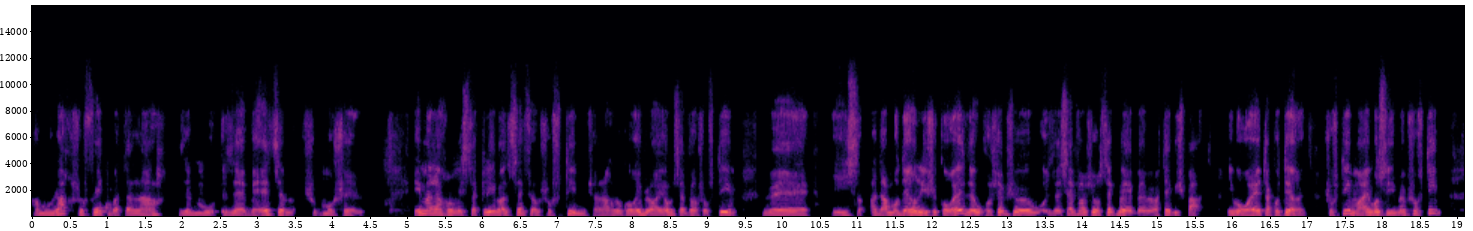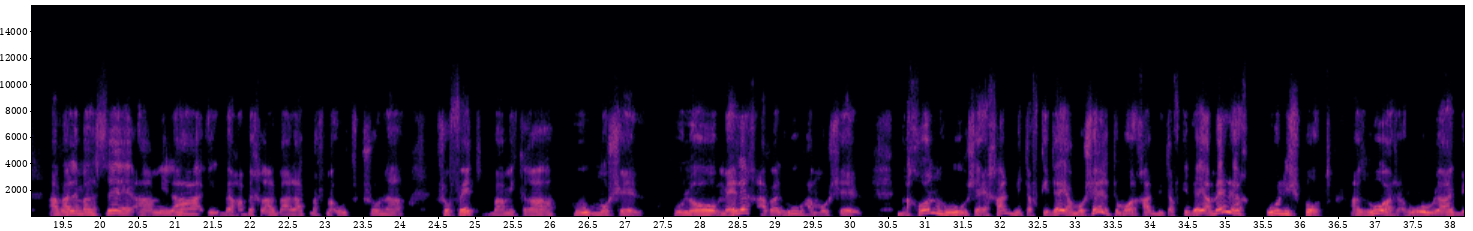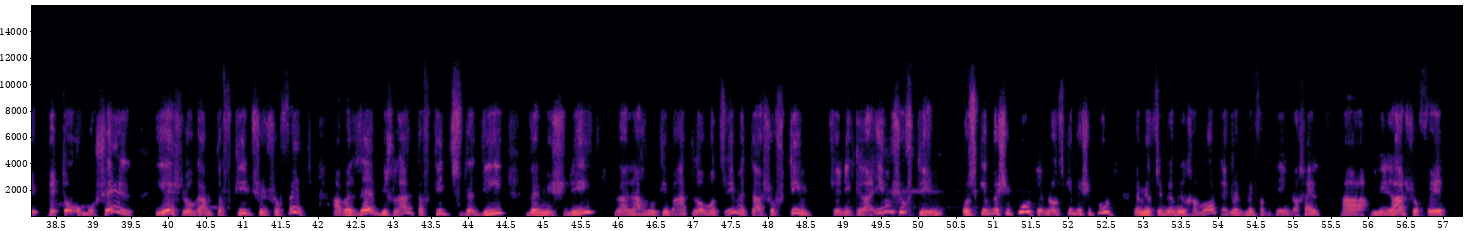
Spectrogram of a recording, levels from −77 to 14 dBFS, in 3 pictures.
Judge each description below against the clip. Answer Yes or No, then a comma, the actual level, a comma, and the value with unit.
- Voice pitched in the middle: Yes, medium, 170 Hz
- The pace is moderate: Yes, average, 115 wpm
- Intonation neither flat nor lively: No, wide, 6.4 semitones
